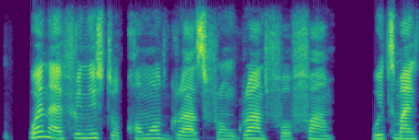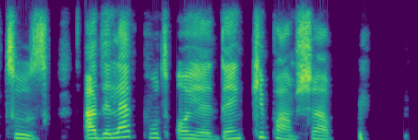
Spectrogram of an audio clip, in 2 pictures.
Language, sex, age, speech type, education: Nigerian Pidgin, female, 30-45, spontaneous, tertiary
